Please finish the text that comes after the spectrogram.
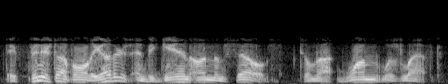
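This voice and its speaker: An actor playing a stubborn, haunted, tipsy professor who lectures deliberately and dramatically in a radio play. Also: male voice, on the low side, expressive, husky, narrow, tinny audio. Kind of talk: old radio drama acting. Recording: band-limited old radio recording, echoey.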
